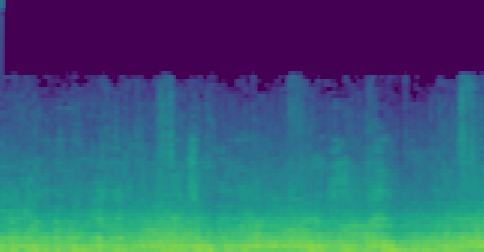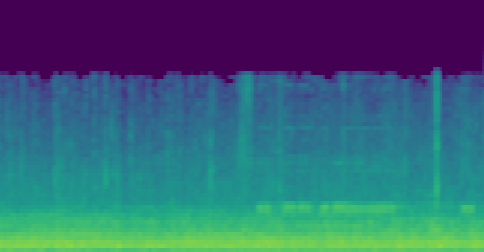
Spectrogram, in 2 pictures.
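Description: A large crowd chants and sings loudly in unison, echoing around a stadium.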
